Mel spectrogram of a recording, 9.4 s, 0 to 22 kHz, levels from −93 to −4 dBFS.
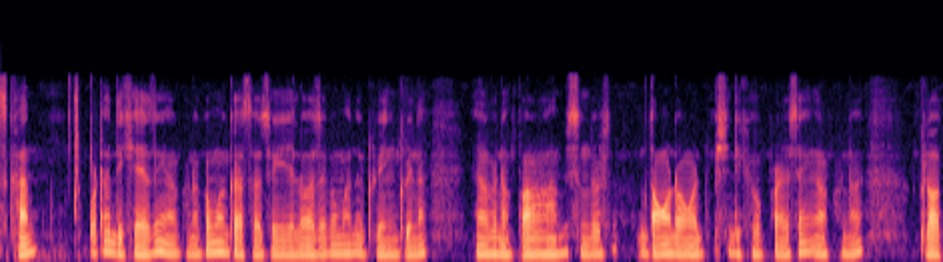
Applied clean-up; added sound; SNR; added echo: none; none; none; none.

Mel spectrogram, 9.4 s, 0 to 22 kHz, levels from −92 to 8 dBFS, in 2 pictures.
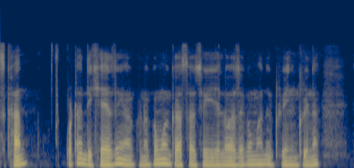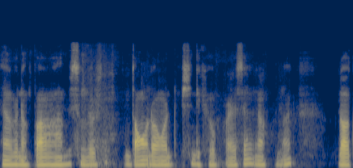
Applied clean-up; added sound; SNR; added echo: neural mask model DeepFilterNet 3.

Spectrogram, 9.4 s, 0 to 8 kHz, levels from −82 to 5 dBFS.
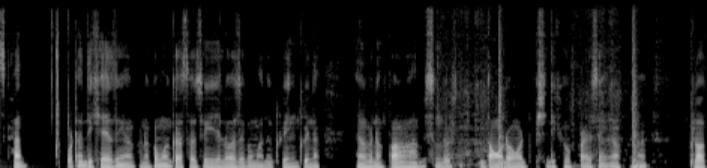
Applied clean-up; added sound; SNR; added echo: classical method spectral subtraction.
